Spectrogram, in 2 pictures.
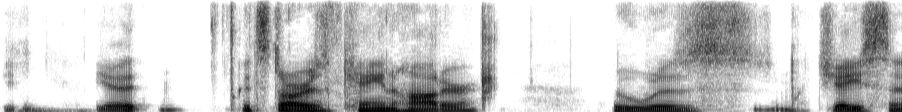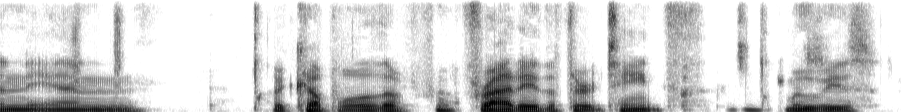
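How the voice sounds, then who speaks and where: Slow-talking man with a low voice. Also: steady tone. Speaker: interview guest, composer and musician. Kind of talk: casual conversational interview talk.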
